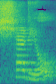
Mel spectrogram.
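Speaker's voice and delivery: schedule said as SHED-yool; British pronunciation. Shown as a demonstration. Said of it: "British উচ্চারণ হচ্ছে". (schedule British ঢঙে শেডিউল)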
